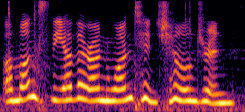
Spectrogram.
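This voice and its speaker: A woman playing a gentle, troubled girl in a fantasy radio drama, speaking in an earnest, plaintive way. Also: high-pitched, a little slow, a little hiss or hum, rough recording. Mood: wistful, sad. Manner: earnest, plaintive, simple formal phrasing. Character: gentle, troubled girl, an unwanted only child's sister.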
